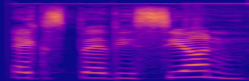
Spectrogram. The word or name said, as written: expedicion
